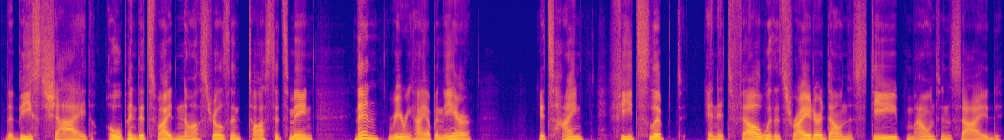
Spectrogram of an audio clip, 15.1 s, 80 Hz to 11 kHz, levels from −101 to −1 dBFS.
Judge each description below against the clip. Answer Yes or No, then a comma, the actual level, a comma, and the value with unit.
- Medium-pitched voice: Yes, medium, 150 Hz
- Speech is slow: Yes, slow, 130 wpm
